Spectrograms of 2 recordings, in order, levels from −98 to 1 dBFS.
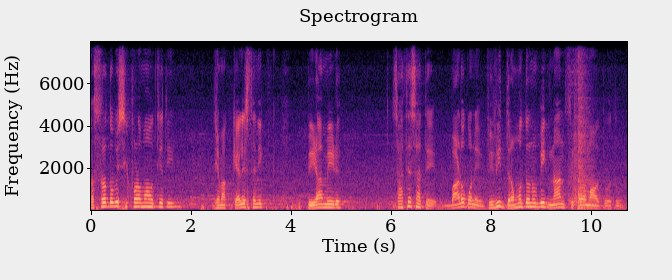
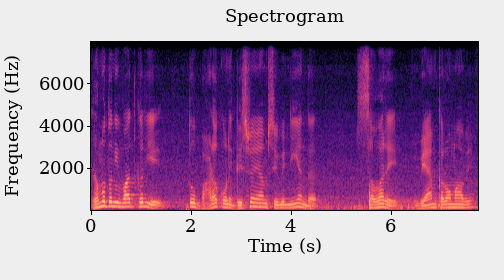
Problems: constant background noise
